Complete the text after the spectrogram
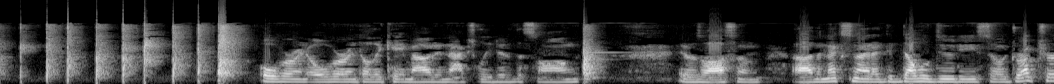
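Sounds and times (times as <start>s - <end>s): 
rhythmic hand claps: 0.0s - 2.6s
speech: 2.6s - 6.0s, 6.8s - 10.5s.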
